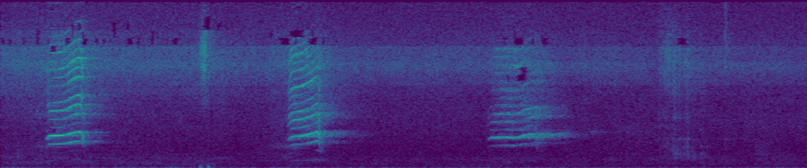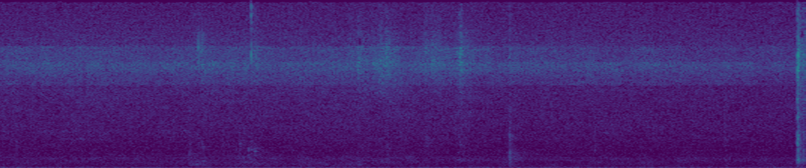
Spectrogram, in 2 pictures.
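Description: House sparrow giving three harsh, chirping calls about every one and a half seconds, then quiet with faint distant chirps over a low rumble.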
